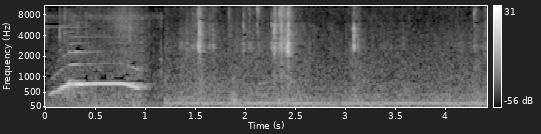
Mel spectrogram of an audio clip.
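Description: A gray cat meows once: one call about a second long that rises in pitch and then holds steady. A few faint clicks follow.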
